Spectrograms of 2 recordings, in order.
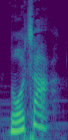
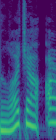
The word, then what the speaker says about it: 哪吒: 哪吒。 – 您再说一下那名字。 – 哪吒。 – 这是台湾的发音对吗？ – 诶，我就是这样念错了吗？ – 哪吒。 – 哪吒 OK 好。 – 你知道有一些方言叫拿抓，都有各种发音都有，反正很好玩。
